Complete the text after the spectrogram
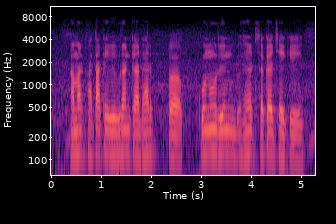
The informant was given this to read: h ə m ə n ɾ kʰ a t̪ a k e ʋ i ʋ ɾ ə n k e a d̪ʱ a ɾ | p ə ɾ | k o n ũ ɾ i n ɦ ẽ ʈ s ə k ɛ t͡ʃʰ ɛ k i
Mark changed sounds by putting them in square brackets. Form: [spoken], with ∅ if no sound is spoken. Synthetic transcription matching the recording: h ə m ə [∅] ɾ kʰ a t̪ a k e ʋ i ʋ ɾ ə n k e a d̪ʱ a ɾ | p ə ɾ | k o n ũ ɾ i n ɦ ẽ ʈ s ə k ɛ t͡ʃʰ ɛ k i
